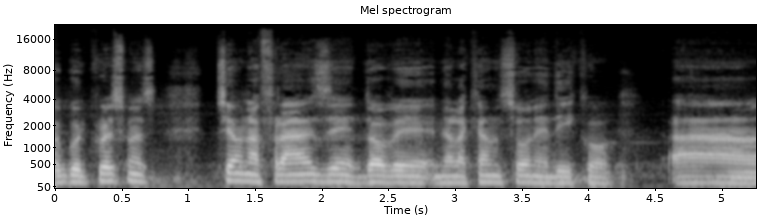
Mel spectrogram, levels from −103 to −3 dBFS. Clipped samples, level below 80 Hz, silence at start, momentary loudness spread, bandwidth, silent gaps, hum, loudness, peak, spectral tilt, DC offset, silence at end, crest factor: under 0.1%; -56 dBFS; 0 s; 9 LU; 16.5 kHz; none; none; -30 LUFS; -12 dBFS; -6.5 dB/octave; under 0.1%; 0 s; 18 dB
